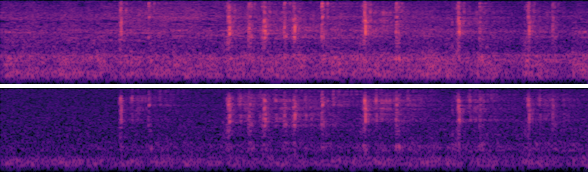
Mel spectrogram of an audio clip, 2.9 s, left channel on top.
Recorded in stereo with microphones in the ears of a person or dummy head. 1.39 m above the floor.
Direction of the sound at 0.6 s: 30° left (ahead or behind).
